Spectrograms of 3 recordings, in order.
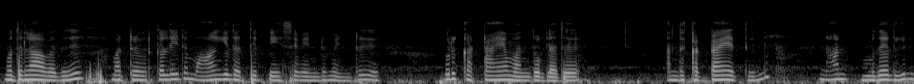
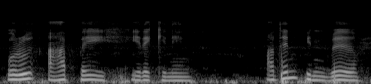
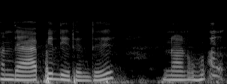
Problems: constant background noise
